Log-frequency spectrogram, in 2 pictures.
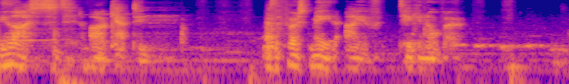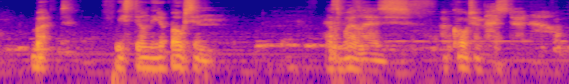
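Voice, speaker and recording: Using a raspy, put-on character voice, a man speaks fairly low and fairly slowly with long, frequent pauses, over clear background noise. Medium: actual play. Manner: halting, broken common speech.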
